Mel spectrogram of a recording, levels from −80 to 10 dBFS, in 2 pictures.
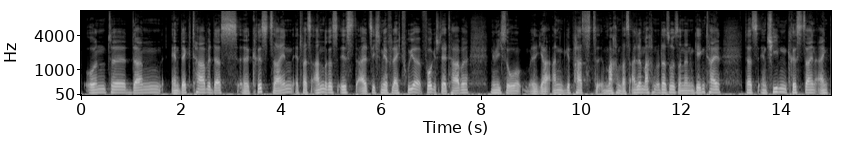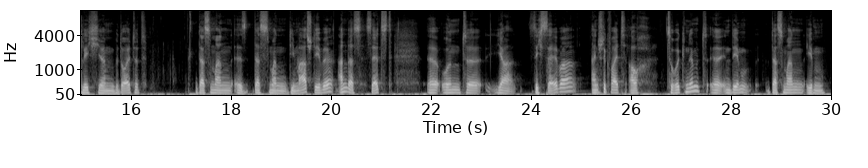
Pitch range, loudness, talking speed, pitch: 95-115 Hz, -20 LUFS, 130 wpm, 105 Hz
